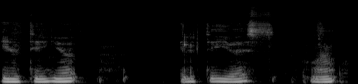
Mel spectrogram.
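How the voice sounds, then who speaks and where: A man whispers. His voice is quiet. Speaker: youtuber showing toy collection. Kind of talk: casual room tour video. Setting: at home, in bedroom. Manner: whispering, speaks very quietly; hesitant, many fillers.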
